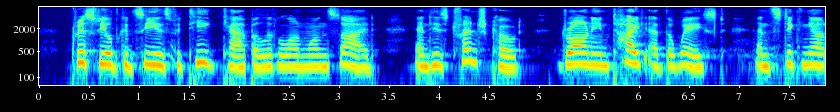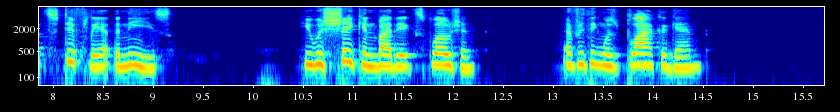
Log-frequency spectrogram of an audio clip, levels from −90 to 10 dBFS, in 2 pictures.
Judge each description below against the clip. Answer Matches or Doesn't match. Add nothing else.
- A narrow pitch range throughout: Matches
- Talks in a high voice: Matches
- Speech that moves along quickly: Doesn't match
